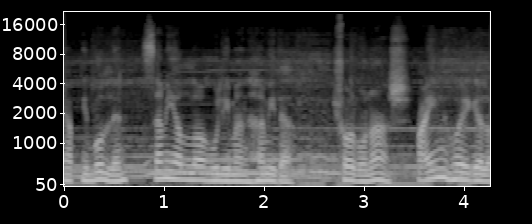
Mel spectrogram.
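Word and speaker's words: حمده: তাই রুকু থেকে ওঠার সময় বলতে হবে সামি আল্লাহু লিমান হামিদাহ। কিন্তু সামি আল্লাহু লিমান হামিদা সঠিক নয়।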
